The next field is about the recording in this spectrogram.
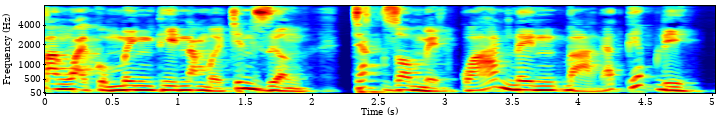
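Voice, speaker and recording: A man narrating a first-person ghost story in a steady storytelling manner. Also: medium pitch, moderate pace.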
